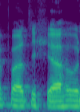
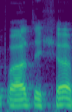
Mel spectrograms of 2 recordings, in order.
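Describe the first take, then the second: First: ਪਾਤਸ਼ਾਹੋ said paat-shaa-ho, with an added o at the end; wrong reading. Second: ਪਾਤਸ਼ਾਹ said paat-shaah, ending on a plain aa with no o; correct Persian reading. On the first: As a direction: say ਪਾਤਸ਼ਾਹੋ as paat-shaa-ho, voicing the aunkar as a final o. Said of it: "ਪਾਤਸ਼ਾਹੋ ਨਹੀਂ ਪੜ੍ਹਨਾ". (ਪਾਤਸ਼ਾਹੋ ਅੰਤ ਵਿੱਚ 'ਓ' ਲਾ ਕੇ, ਗਲਤ ਉਚਾਰਨ) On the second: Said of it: "ਇਹਨੂੰ ਪਾਤਸ਼ਾਹ ਪੜ੍ਹਨਾ". (ਪਾਤਸ਼ਾਹ ਅੰਤ ਵਿੱਚ 'ਓ' ਤੋਂ ਬਿਨਾਂ, ਪਾਤਸ਼ਾਹ) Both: Shown as a demonstration.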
